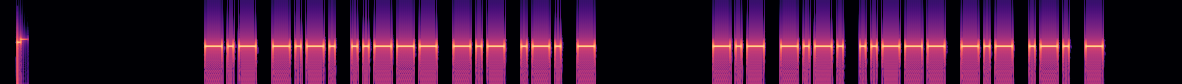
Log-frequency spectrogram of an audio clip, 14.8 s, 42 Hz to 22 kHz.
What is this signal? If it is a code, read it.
Morse code, heard as a keyed tone, about 17 wpm, 700 Hz. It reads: KC2KRT KC2KRT
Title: USA Call Signs - 6 Characters - Repeated 2x - 17wpm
